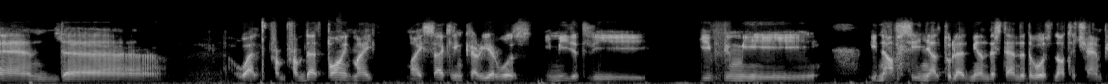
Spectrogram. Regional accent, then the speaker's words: Milan, Lombardy, Italy; English is a second language; now in Cassinetta, Italy; Well, I grew up in Milano City. I moved here in Casinetta a bit later when I was married then.

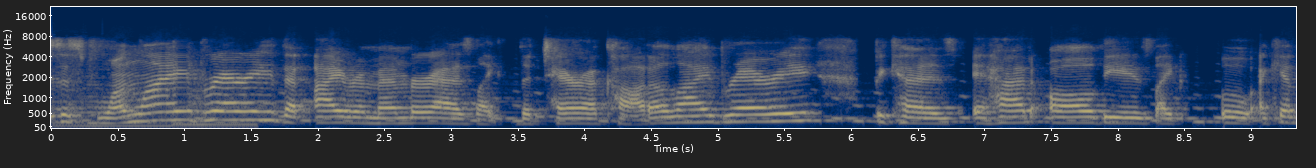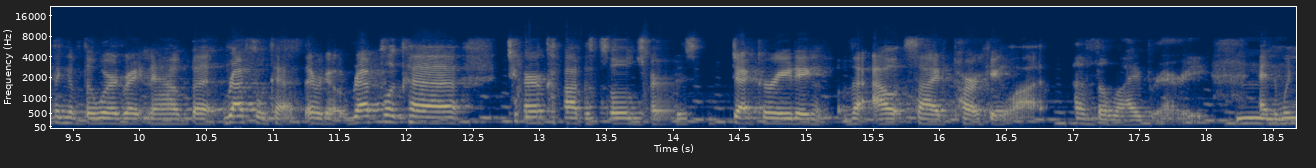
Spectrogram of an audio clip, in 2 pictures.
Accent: Florida, United States; I grew up in Florida, so it's beautiful oak, live oak trees

